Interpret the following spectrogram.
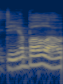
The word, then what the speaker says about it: diabolo: last couple years doing this is that these diabolo and that is how it's pronounced to know a couple you guys wanted to correct me last time but diabolo shaped pellets tend to fly very well between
